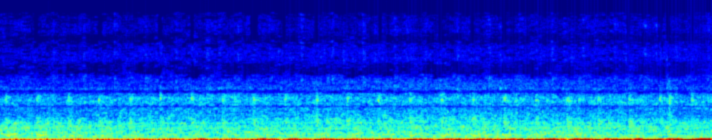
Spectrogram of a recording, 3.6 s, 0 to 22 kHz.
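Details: Rebuilt 1987 Pontiac Firebird Formula 350/383 stroker, 163,000 miles, after mass airflow sensor and timing fixes and rocker lash adjustment: smooth, steady low idle with even beat.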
